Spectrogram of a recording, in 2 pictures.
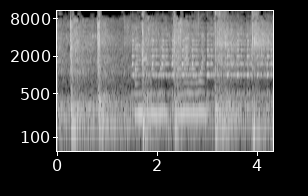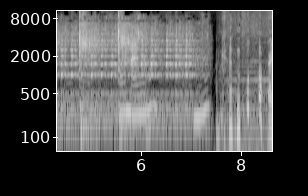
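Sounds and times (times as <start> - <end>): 
hammer banging on a self-driving car: 0.0 - 6.0
steady blaring horn-like tone: 1.5 - 7.4
laughter: 7.5 - 8.6.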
